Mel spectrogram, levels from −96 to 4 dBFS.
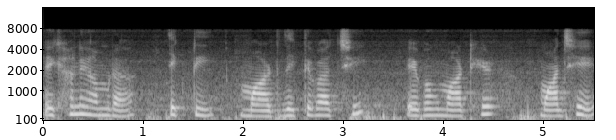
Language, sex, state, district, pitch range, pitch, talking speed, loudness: Bengali, female, West Bengal, Paschim Medinipur, 190-225 Hz, 210 Hz, 100 wpm, -18 LUFS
